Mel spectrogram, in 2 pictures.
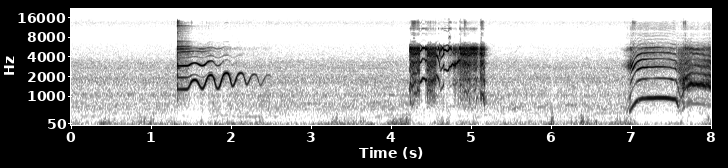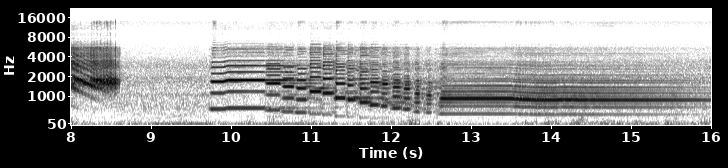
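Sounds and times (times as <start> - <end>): descending run of notes: 1.3 - 2.6, 9.5 - 16.0
swooping comic tone: 1.4 - 2.6, 4.2 - 5.2, 9.8 - 16.0
horn-like blare: 9.7 - 16.0.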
